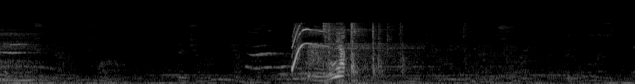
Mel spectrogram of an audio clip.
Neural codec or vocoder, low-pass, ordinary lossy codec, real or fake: none; 7.2 kHz; none; real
